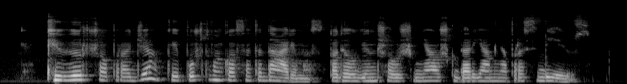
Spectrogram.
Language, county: Lithuanian, Vilnius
